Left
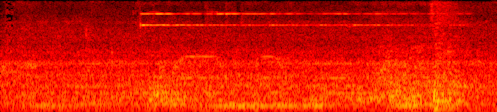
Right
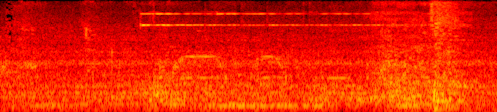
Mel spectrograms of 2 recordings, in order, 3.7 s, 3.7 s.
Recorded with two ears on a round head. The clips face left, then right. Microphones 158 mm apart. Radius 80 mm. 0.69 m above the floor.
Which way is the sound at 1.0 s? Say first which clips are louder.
Right 1 dB; 5° right (ahead or behind).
